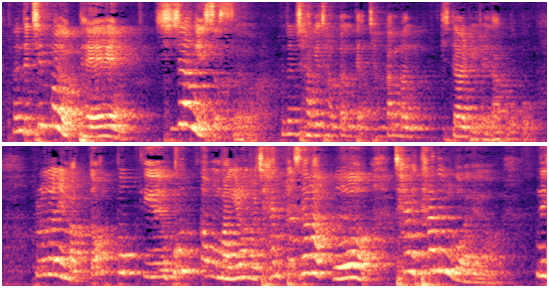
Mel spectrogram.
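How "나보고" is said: ordinary delivery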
